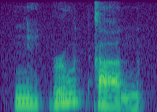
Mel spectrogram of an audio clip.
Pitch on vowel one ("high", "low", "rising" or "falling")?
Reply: low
